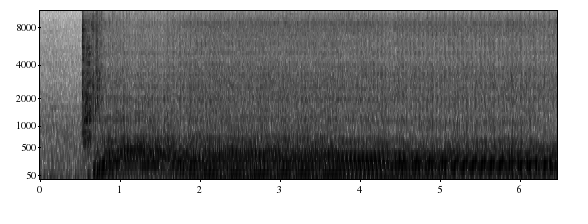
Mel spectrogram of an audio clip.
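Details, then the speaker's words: Honda CB750 SOHC cafe racer after new battery and cleaned carbs: cranks, catches and idles lumpy; cylinders 1 and 2 not firing, exhausts colder; owner suspects carbs on that side, swapping HT leads to rule out ignition. "I'm going to swap this HT lead with the one on the other side because it's not running on those two cylinders which should be nothing to do with the HT but I just want to rule it out first"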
